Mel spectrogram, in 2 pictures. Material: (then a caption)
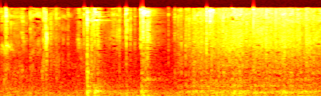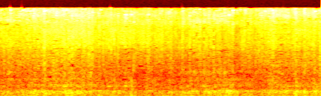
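Metal. Fingertips scratch through a pile of mixed small solid metal coins on a carpet and rub the coins together, then flat hands spread them out. Scattered bright clinks and scrapes with short quiet gaps give way to a steady, high, jingling rustle of coins sliding over one another. There is almost no low end.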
